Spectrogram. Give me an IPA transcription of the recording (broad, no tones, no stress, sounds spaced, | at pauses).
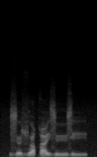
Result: z ø ɮ u q iː z yː z iː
